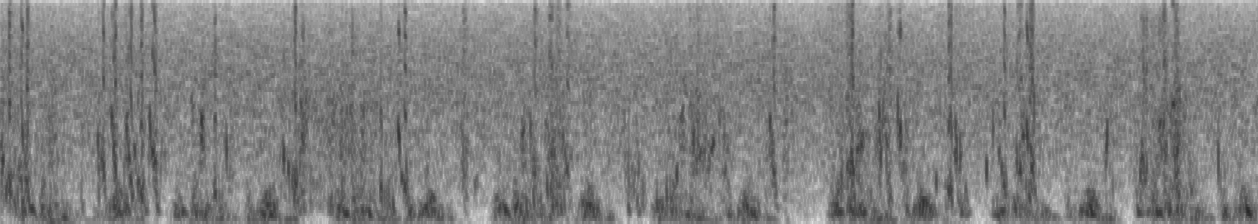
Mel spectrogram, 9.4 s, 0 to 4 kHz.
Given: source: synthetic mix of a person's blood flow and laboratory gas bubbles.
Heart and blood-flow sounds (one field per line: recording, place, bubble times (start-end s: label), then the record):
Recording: Doppler ultrasound of blood flow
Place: precordium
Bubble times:
0.00-0.28 s: bubbles
0.59-0.66 s: bubbles
0.71-1.24 s: bubbles
1.42-1.48 s: bubbles
1.57-1.82 s: bubbles
2.08-3.10 s: bubbles
3.45-3.60 s: bubbles
3.89-4.31 s: bubbles
4.65-5.11 s: bubbles
5.14-5.50 s: bubbles
5.75-5.89 s: bubbles
6.19-6.83 s: bubbles
6.98-7.30 s: bubbles
7.37-7.82 s: bubbles
8.26-8.38 s: bubbles
8.48-8.96 s: bubbles
9.09-9.19 s: bubbles
From the record:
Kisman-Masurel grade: 332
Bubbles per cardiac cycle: rolling drumbeat, 9 or more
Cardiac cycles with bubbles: 50 to 99%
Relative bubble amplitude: moderate (0.250 to 0.450)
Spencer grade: 3 (all of the cardiac periods contain showers or single bubble signals, but not dominating or overriding the cardiac motion signals)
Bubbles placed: only in the low amplitude regions of the cardiac cycle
